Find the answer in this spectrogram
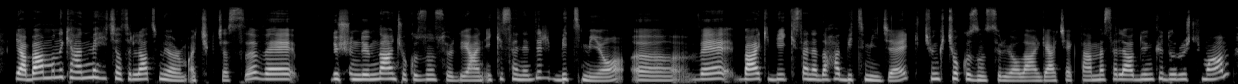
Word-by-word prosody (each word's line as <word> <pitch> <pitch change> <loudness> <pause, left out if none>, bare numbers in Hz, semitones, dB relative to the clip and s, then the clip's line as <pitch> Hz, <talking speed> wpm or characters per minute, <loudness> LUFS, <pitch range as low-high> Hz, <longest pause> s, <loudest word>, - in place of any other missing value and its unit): ya 235 -4 +7
ben 280 +3 +8
bunu 325 +2 -1
kendime 315 0 +1
hiç 280 -2 -7
hatırlatmıyorum 240 -6 0
açıkçası 225 +9 -5
ve 245 0 +5 0.4
düşündüğümden 240 +1 +3
çok 235 -2 -7
uzun 225 +2 -3
sürdü. 190 -3 -7
Yani 185 +1 0
2 215 +4 -7
senedir 240 +6 -3
bitmiyor, 205 -7 -2
eee, 195 -2 -2 0.2
ve 255 +2 +3
belki 240 0 +5
1-2 235 0 -4
sene 240 -4 0
daha 225 0 -1
bitmeyecek 200 - -2
çünkü 255 -1 -3
çok 265 -2 -1
uzun 200 -4 0
sürüyorlar 175 -2 -2
gerçekten. 190 +3 -3
Mesela 225 0 0
dünkü 235 +2 -3
duruşmam, 235 +1 -1
230 Hz, 150 wpm, -24 LUFS, 200-250 Hz, 0.4 s, ben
